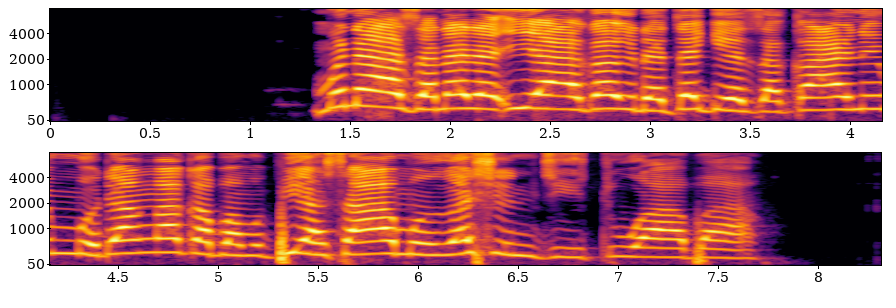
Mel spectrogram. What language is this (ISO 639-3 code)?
hau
